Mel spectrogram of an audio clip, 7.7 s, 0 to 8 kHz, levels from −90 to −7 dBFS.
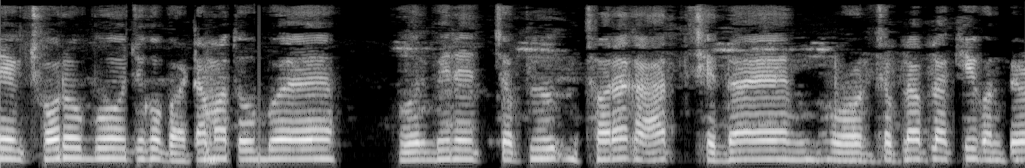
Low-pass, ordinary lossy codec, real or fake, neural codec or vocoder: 7.2 kHz; AAC, 32 kbps; real; none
